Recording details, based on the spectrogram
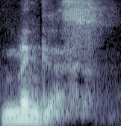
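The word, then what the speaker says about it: Menzies: is not pronounced like menes it's an old Scottish name that is actually pronounced Mingus so it's shortened down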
